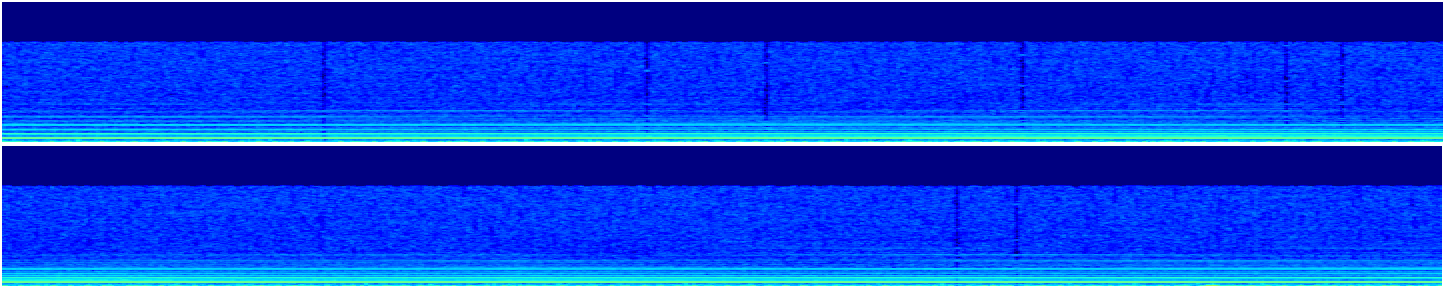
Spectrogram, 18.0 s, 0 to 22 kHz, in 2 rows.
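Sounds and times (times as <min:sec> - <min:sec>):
faint electrical whine: 0:00.0 - 0:18.0.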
